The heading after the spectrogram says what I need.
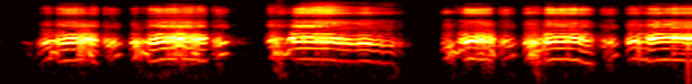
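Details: Newborn baby's first cry just after delivery, possibly a girl: loud, strong, sustained crying in repeated bouts, a vigorous full cry showing an active baby.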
